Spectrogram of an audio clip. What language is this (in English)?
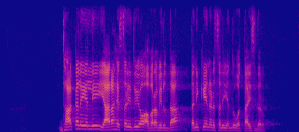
Kannada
